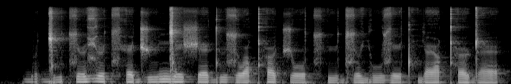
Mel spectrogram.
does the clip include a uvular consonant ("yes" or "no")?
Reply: yes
